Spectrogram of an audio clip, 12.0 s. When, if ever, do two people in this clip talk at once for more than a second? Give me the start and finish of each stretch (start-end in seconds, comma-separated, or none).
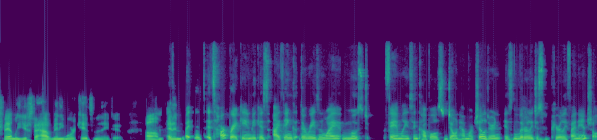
none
